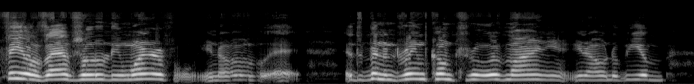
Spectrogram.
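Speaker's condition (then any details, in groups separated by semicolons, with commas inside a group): Cerebral palsy; wheelchair bound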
